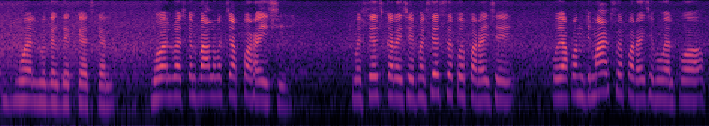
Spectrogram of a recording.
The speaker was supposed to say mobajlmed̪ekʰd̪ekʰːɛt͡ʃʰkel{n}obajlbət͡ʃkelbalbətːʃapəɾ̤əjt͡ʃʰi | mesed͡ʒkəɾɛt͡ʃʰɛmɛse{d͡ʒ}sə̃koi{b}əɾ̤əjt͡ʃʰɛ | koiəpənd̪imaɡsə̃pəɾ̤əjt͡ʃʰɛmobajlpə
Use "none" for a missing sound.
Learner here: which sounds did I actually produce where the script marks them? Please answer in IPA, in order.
m, d͡ʒ, p

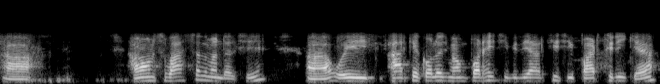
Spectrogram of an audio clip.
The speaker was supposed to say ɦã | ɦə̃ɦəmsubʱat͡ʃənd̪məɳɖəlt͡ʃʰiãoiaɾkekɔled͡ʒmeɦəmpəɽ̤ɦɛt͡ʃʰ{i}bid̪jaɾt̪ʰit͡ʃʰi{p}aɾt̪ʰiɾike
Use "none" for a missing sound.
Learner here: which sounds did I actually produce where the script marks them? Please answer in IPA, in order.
i, p

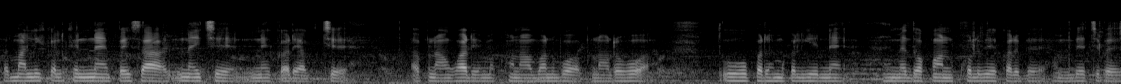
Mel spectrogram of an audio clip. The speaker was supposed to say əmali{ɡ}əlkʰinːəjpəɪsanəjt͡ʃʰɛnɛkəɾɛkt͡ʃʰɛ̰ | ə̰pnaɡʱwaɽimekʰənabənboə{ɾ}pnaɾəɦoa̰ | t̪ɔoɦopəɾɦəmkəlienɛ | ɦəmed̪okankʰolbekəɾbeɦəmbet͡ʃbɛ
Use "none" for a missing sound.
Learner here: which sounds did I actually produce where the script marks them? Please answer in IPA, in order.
k, none

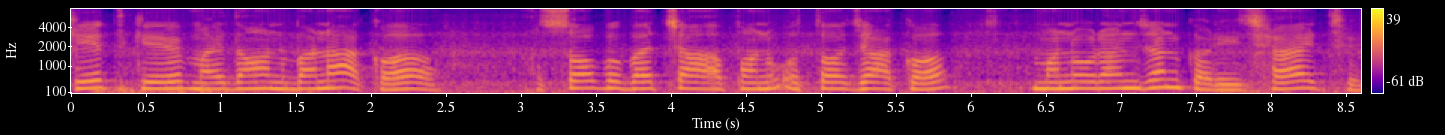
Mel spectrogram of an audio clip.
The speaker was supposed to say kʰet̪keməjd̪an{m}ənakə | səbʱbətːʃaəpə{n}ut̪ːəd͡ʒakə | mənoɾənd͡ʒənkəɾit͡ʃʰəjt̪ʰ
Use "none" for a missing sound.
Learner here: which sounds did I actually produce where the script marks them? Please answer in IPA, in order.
b, n

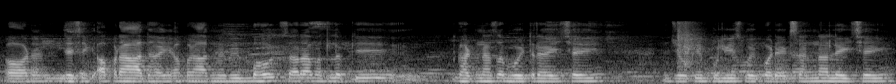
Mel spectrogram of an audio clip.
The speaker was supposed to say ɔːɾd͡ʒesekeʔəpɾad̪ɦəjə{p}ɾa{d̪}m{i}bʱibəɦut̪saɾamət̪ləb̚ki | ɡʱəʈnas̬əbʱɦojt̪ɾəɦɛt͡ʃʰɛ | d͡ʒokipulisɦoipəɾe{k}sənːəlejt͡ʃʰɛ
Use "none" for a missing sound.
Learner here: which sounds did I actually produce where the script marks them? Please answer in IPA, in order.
p, d̪, e, k

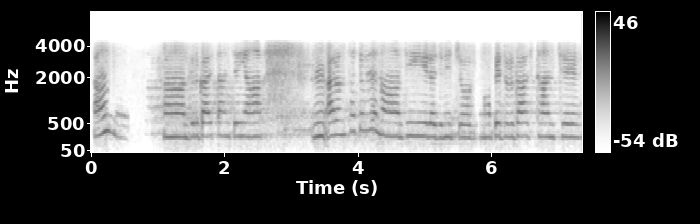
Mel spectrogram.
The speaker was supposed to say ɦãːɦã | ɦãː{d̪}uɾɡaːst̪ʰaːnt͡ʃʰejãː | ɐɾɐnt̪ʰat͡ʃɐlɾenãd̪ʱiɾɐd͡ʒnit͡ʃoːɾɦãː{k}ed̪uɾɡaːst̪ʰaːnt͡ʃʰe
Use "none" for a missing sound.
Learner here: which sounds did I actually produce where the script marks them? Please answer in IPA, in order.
d̪, p

